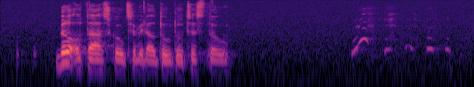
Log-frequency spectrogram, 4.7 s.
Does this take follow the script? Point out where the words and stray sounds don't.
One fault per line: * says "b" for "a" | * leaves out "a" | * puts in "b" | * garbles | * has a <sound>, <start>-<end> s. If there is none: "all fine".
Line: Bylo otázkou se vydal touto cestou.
* has a laugh, 3.5-4.5 s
